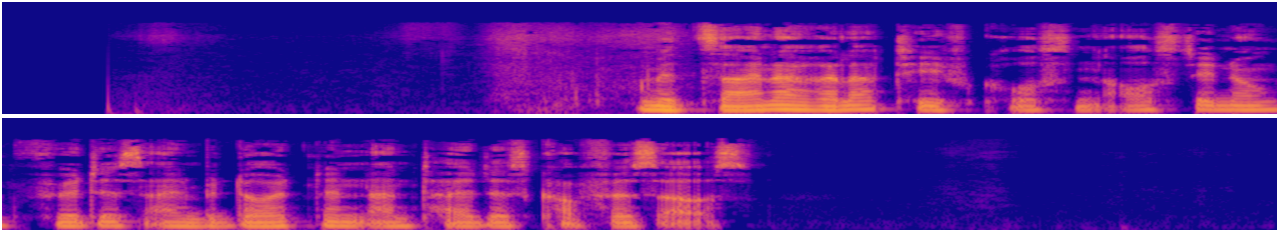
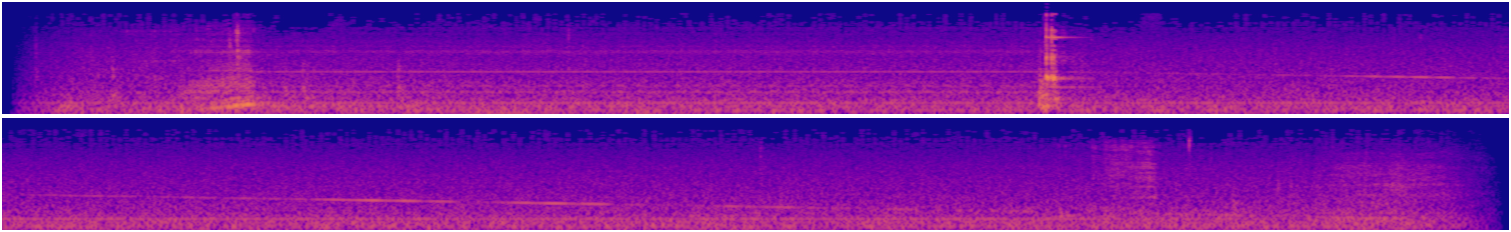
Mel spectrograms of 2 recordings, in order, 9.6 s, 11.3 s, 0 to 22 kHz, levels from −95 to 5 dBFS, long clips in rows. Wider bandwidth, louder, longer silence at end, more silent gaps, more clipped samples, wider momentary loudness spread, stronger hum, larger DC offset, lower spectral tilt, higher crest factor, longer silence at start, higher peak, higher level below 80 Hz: second, 11.5 kHz vs 15 kHz; first, -25 LUFS vs -41 LUFS; first, 2 s vs 0.05 s; neither; neither; about the same, 11 LU vs 11 LU; neither; neither; about the same, -4 dB/octave vs -3.5 dB/octave; second, 20 dB vs 32 dB; first, 1.85 s vs 0.05 s; about the same, -8 dBFS vs -10 dBFS; first, -48 dBFS vs -58 dBFS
